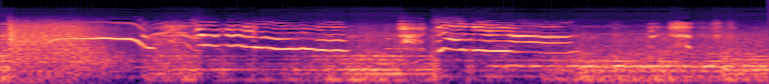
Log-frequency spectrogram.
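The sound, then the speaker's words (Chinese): Wailing screams for help in a staged Chinese folk-art comic performance: a few high, drawn-out cries with sliding, falling pitch, fairly loud against a faint background. “听到没有，叫救命了”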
